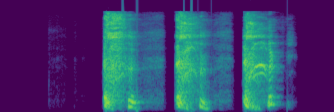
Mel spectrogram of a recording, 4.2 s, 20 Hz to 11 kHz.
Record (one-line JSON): {"three_cough_length": "4.2 s", "three_cough_amplitude": 28261, "three_cough_signal_mean_std_ratio": 0.43, "survey_phase": "beta (2021-08-13 to 2022-03-07)", "age": "65+", "gender": "Male", "wearing_mask": "No", "symptom_none": true, "smoker_status": "Ex-smoker", "respiratory_condition_asthma": false, "respiratory_condition_other": false, "recruitment_source": "REACT", "submission_delay": "2 days", "covid_test_result": "Negative", "covid_test_method": "RT-qPCR", "influenza_a_test_result": "Negative", "influenza_b_test_result": "Negative"}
